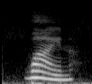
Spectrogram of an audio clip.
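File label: "wine", English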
